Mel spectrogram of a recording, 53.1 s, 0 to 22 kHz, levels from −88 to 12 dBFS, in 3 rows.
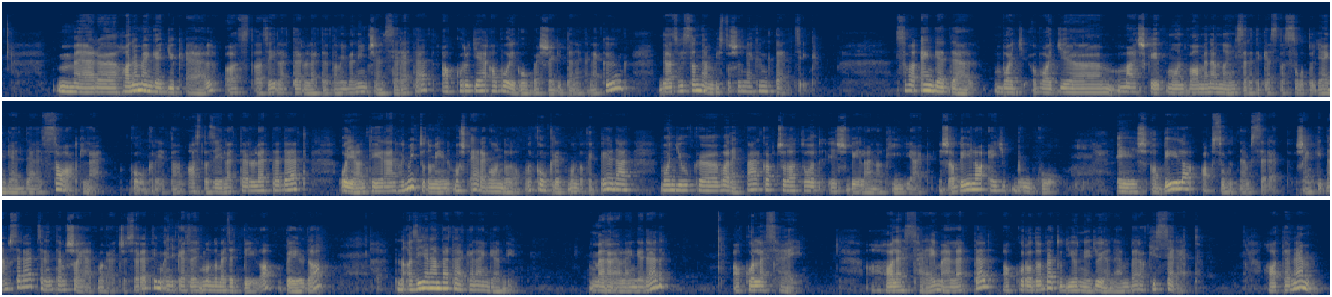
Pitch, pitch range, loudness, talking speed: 155 Hz, 135-185 Hz, -32 LUFS, 140 wpm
